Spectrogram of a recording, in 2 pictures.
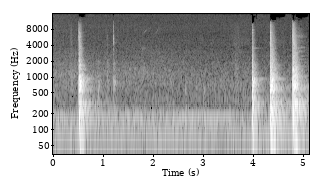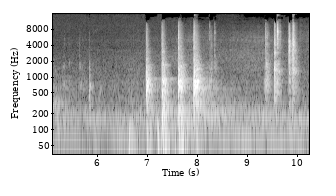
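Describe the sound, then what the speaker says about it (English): Sharp metallic hammer blows on a screwdriver knock out door pin bushings on a 1988 Chevy, about eleven hits in short bursts with quiet pauses between, close and loud. "knock them out with a screwdriver and a hammer"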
